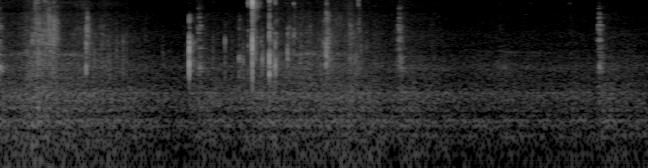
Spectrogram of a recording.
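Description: Near silence: room tone, with a few faint short clicks in the middle.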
